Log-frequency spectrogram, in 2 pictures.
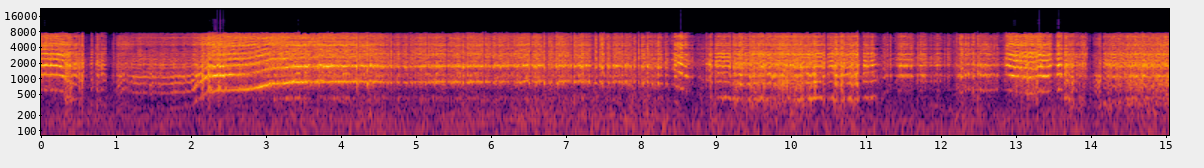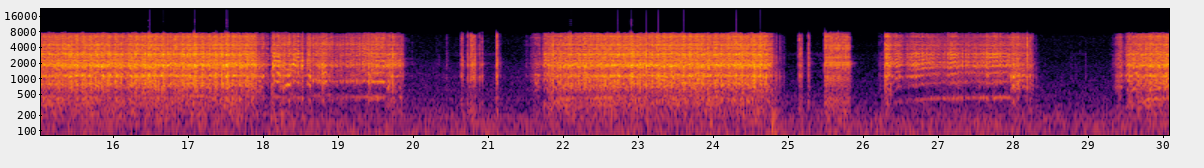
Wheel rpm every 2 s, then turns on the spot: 100, 180, 230, 230, 140, 130, 140, 100, 110, 90, 30, 110, 40, 80, 40.
24-26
